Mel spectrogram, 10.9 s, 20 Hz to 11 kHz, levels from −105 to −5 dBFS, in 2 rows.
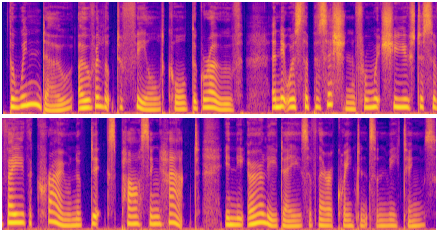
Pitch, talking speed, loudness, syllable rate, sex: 205 Hz, 190 wpm, -19 LUFS, 4.9 syllables/s, female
